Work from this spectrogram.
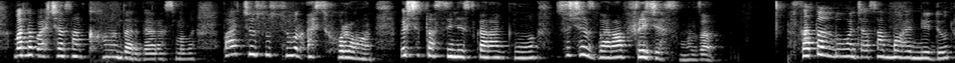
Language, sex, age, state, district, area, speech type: Kashmiri, female, 30-45, Jammu and Kashmir, Ganderbal, rural, spontaneous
